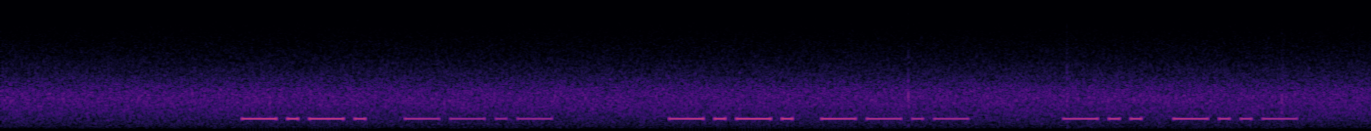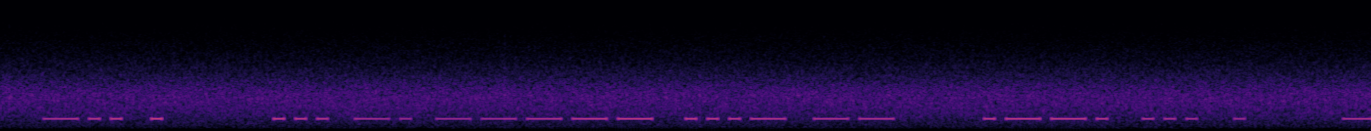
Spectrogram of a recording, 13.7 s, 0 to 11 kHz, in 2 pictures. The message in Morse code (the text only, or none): CQ CQ DX DE SN0VM PSE …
